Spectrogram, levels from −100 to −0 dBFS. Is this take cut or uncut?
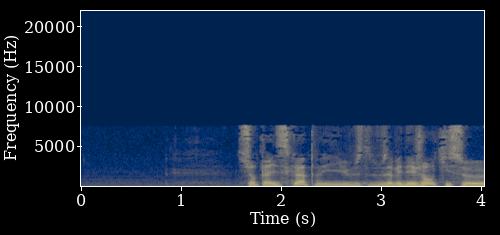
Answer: uncut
